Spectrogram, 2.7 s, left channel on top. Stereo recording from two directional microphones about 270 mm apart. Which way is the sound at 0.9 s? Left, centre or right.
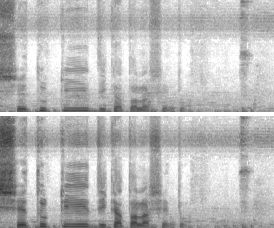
Centre.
